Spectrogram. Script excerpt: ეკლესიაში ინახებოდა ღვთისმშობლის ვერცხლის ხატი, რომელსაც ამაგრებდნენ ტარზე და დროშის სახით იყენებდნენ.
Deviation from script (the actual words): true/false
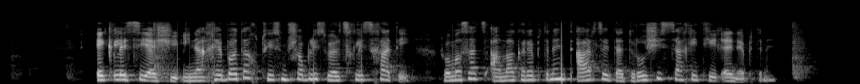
false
